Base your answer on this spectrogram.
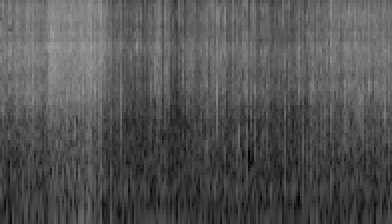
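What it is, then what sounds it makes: Plastic bread bag being crinkled. Flat hands and fingertips rub and crinkle the film of a thin, empty, red printed plastic bread bag. The result is a dense, bright, continuous crackling rustle with almost no low end, loudest near the start before settling into steady, irregular crinkles.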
